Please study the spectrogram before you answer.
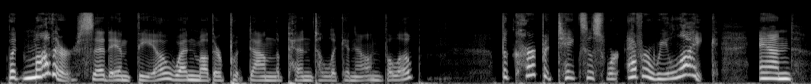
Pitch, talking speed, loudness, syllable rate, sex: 250 Hz, 155 wpm, -18 LUFS, 5.0 syllables/s, female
